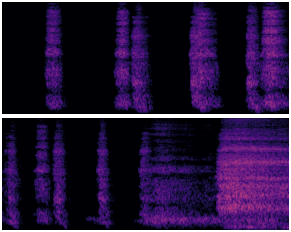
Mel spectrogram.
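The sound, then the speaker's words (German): Interrupted, hiccup-like breathing from a breathing exercise: several short, choppy breath bursts separated by brief pauses, then one long continuous breath that ends the sequence. “Eine Schluckaufatmung, wie mache ich die? Das ist jetzt mein Begriff, ich weiß gar nicht, ob der offiziell ist. Aber dass ich zum Beispiel einatme mit Unterbrechungen.”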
